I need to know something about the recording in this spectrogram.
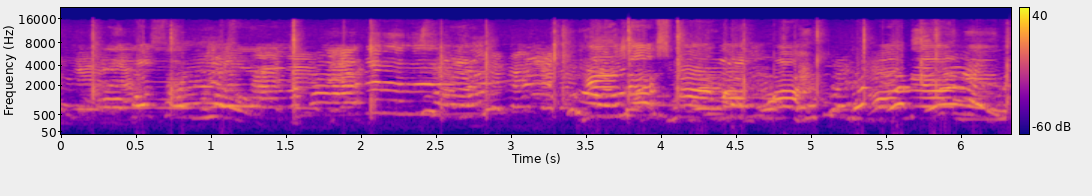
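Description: Several women's excited voices calling out over one another, with scattered hand claps.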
